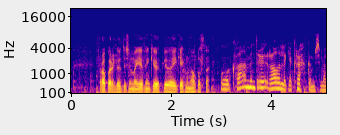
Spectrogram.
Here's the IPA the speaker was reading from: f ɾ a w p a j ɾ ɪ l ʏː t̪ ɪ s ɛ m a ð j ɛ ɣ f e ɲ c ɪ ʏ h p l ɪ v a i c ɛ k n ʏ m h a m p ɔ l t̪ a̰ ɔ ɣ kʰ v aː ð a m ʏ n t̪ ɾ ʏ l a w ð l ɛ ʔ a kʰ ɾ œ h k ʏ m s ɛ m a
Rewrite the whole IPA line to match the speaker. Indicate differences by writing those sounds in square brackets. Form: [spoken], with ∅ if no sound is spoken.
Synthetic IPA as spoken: f ɾ a w p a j ɾ ɪ l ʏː t̪ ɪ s ɛ m a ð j ɛ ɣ f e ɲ c ɪ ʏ h p l ɪ v a i c ɛ k n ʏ m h a m p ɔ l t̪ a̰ ɔ ɣ kʰ v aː ð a m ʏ n t̪ ɾ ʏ [r] a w ð l ɛ [c] a kʰ ɾ œ h k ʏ m s ɛ m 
